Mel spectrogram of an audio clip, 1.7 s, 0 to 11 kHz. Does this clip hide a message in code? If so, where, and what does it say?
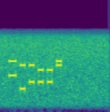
Yes: multi-frequency trunk signalling (R1, as on North American trunks) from 0.2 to 0.9 s, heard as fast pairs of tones, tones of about 70 ms, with phone line noise. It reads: KP 7855 ST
